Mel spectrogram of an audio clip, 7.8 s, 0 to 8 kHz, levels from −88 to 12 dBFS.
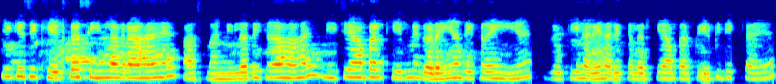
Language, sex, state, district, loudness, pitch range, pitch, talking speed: Bhojpuri, female, Bihar, Saran, -17 LUFS, 215-250 Hz, 230 Hz, 255 wpm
